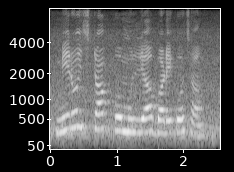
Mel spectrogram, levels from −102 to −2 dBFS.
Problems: constant background noise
